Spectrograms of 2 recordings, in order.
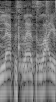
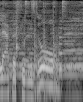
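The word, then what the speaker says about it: lapis lazuli: The crystal of the day is going to be lapis lazali or lazali, however you would like to pronounce it, but I call it lapis lazul.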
